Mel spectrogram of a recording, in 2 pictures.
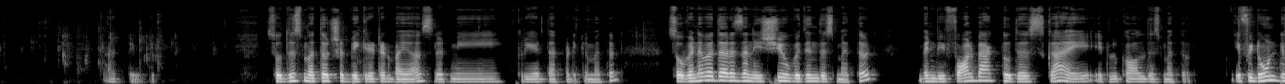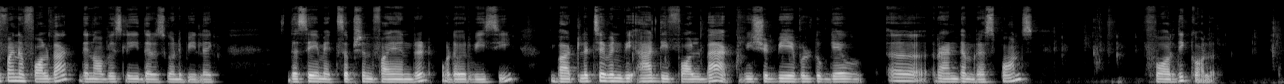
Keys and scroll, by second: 2.5 super+z, 7.5 super+c, 19.6 Return, 23.8 super+v.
